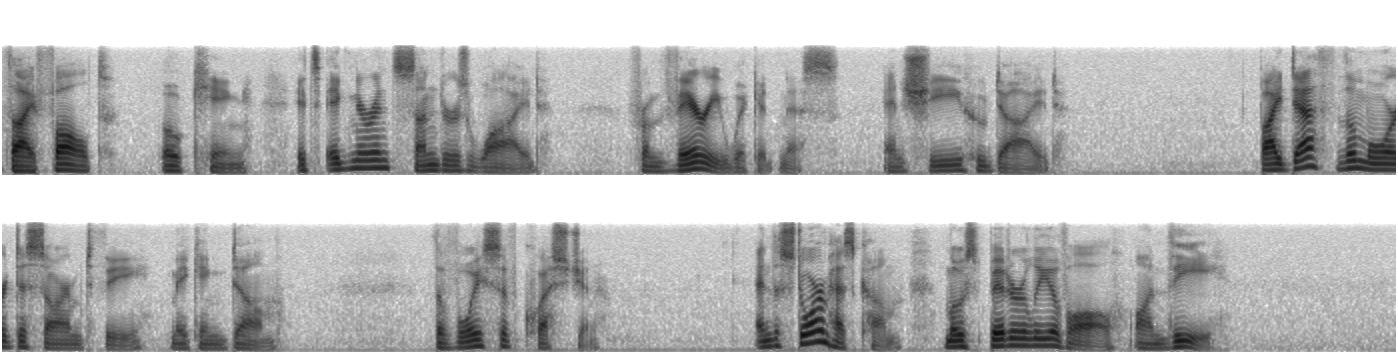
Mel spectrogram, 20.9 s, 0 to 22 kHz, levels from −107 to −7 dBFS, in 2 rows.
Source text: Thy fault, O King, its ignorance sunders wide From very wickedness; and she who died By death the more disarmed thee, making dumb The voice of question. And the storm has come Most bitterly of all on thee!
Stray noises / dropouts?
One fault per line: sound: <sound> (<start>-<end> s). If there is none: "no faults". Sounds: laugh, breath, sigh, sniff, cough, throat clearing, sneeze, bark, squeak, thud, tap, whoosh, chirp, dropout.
no faults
